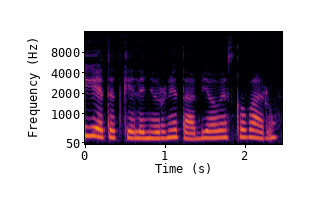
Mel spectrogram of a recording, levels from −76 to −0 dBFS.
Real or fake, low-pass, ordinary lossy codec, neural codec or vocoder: real; 14.4 kHz; none; none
